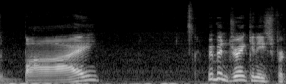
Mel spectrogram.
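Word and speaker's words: Bai: how to pronounce it i used to pronounce it bae and then i heard somebody corrected me and said it was by we've been drinking these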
